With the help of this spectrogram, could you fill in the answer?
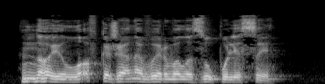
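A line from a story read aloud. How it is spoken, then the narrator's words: Laughing remark. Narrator (Russian): хохотнул Льюб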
